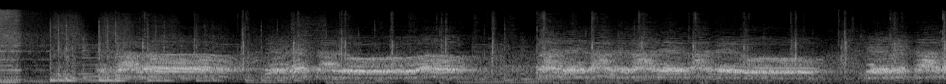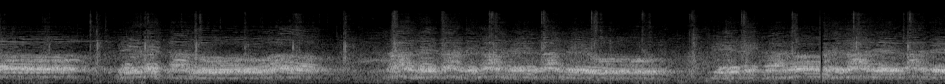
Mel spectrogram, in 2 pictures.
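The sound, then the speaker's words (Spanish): A large stadium crowd chants in unison, a loud, repeating melodic phrase rising and falling in regular cycles about every two to three seconds, sustained for the whole stretch with no one speaking over it; it is a chant set to reappear at the Estadio Corregidora. “Estamos escuchando el canto que reaparecerá en el Estadio Corregidora.”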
